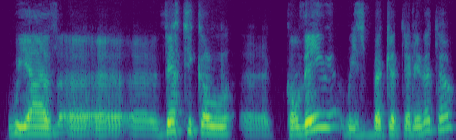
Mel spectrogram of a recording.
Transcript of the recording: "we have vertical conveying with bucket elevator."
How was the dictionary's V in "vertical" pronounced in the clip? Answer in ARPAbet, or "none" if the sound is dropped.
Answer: V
